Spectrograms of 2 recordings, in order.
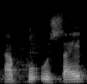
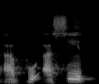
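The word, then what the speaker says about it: أبو أسيد: Jangan dibaca kalau ini Abu usaid Jangan dibaca Abu asid Syekh Sudais Jangan dibaca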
